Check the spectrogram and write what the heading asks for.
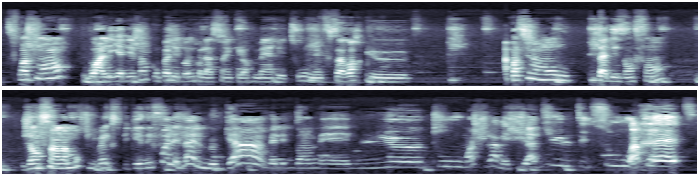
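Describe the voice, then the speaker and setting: A young adult woman chatting casually on a live stream from her room at home, animated and slangy, full of jokes and asides. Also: medium pitch, fast, poor audio. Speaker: social media creator on a live stream. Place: at home, in a room with a closed door.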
